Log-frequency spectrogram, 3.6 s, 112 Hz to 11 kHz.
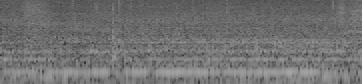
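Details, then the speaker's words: Kegland G20 glycol chiller after two weeks of continuous fermenter chilling indoors on carpet: steady fairly loud hum, constant low tone, no knock or rattle; runs normally but noisy, echoing through house. "one is it's pretty noisy I don't know if you can hear that in the background"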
